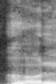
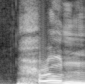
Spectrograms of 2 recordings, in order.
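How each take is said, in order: First: হুন with a light, unpressed হ. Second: Higher হুন with a tight, pressed হ; pressed throat H. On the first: Teacher drilling two H sounds, light হুন. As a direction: let হুন start on an easy open breath. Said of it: "আর একটা হালকা normal উচ্চারণ". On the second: Teacher drilling two H sounds, throat-pressed হুন. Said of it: "চেপে উচ্চারণ করতে হবে গলার মধ্যে". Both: Shown as a demonstration.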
